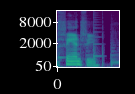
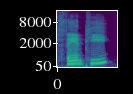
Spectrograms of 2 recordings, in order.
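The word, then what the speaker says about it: Phanpy: not the Pokemon it is but it's fan P not fany do you know where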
